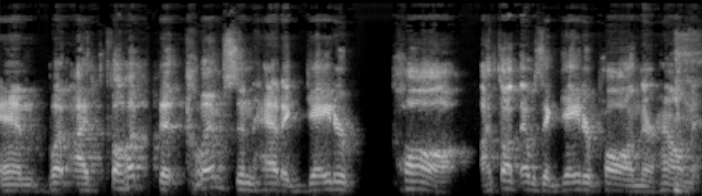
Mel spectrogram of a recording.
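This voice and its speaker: A man's fairly high voice with an American accent, moderate pace and ordinary pitch variation, a plain, everyday voice. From Chicago area, US Midwest, then central Florida from age 14. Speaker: firefighters union leader. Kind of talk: podcast interview.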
